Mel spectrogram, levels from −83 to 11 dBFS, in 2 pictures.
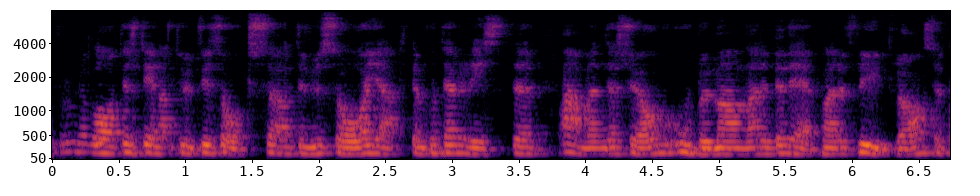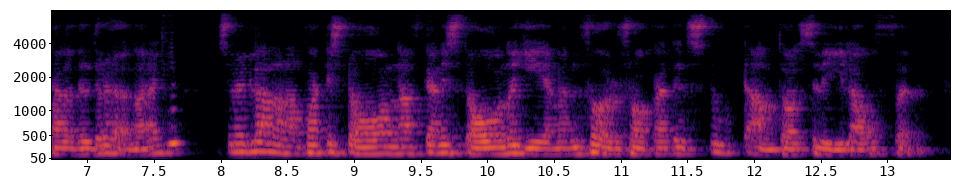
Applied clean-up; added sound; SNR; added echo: neural mask model DeepFilterNet 3.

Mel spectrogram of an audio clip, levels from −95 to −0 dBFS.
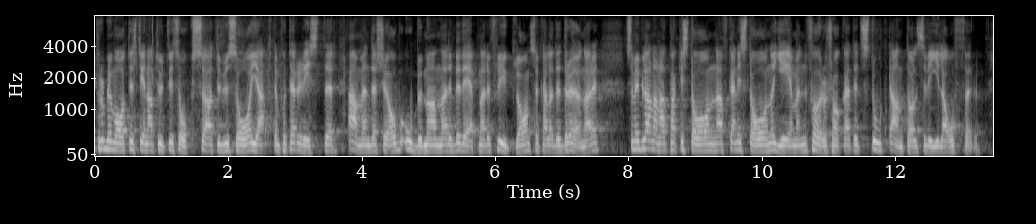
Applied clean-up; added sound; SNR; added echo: none; none; none; none.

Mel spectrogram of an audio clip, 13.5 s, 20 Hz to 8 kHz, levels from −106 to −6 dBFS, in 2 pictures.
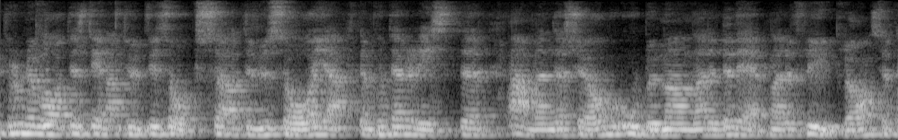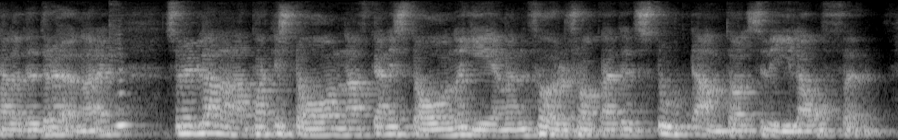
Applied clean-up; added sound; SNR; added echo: neural separator model SepFormer DNS4.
